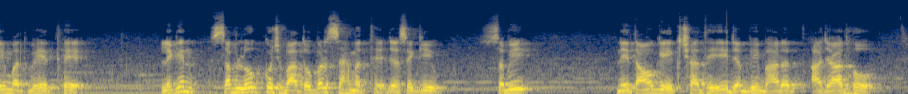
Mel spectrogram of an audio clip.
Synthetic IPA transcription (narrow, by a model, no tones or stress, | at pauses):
imɐt̪bʱeːd̪̚t̪ʰeː | leːkɪnsɐbloːɡ̚kʊt͡ʃʰbaːt̪õpɐɾsɛɦmət̪ʰːḛːd͡ʒɛːseki | sɐbʱi | neːt̪aːõk̬iɪkt͡ʃʰat̪ʰid͡ʒɐbːʱibʱaːɾət̪a̰ːd͡ʒaːd̪ɦoː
